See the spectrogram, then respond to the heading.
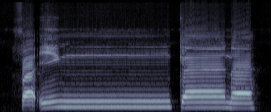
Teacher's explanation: huruf nun sukun bertemu ka, maka kita dengungkan dan kita samarkan cara bacanya. Fa in kana, huruf ka kita panjangkan 2 harokat karena alif di depannya.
